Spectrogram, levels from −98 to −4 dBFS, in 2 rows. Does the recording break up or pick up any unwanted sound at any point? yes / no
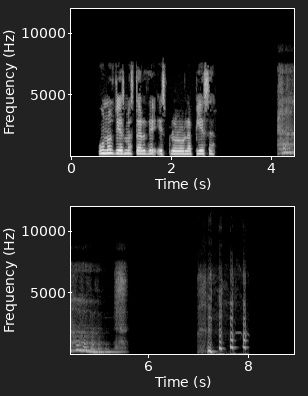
yes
